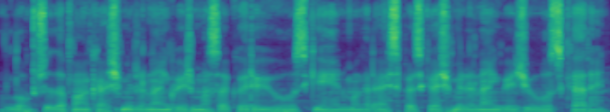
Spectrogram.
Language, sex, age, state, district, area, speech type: Kashmiri, male, 30-45, Jammu and Kashmir, Ganderbal, urban, spontaneous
